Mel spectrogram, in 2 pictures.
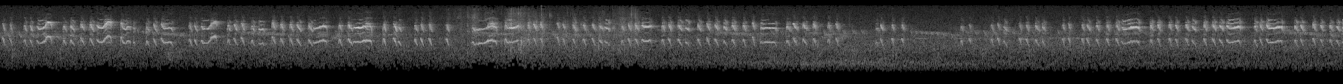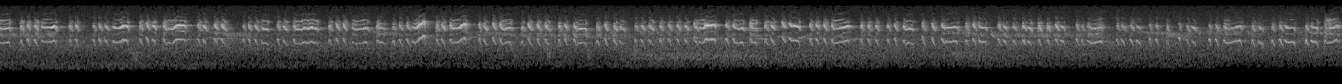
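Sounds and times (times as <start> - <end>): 
Muscicapa dauurica calling: 0.2 - 26.8.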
